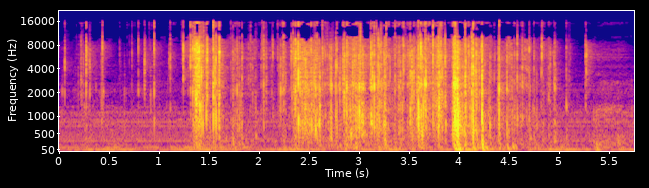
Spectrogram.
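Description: Foil trading-card pack wrapper being torn open and crinkled by hand. A few small crackles come first, then about three seconds of dense crinkling and tearing, loudest about four seconds in.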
